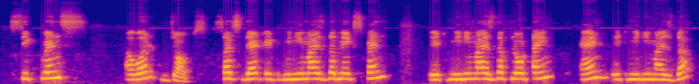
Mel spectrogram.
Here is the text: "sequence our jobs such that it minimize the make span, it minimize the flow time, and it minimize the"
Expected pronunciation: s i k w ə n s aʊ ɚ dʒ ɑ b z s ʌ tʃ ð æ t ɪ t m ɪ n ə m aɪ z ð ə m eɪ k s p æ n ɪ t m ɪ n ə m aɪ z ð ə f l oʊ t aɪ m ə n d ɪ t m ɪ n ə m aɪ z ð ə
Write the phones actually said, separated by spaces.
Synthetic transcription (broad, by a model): s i k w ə n s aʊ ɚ dʒ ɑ b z s ʌ tʃ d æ t ɪ t m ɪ n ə m aɪ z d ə m eɪ k s p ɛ n ɪ t m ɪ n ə m aɪ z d ə f l oʊ t aɪ m ə n d ɪ t m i n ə m aɪ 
